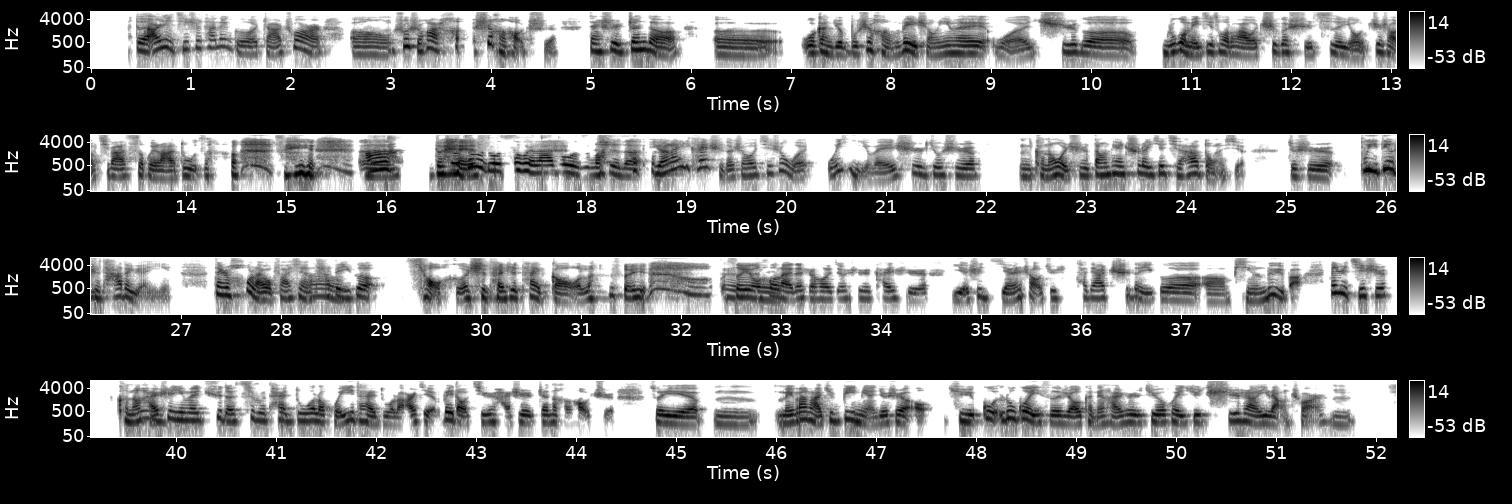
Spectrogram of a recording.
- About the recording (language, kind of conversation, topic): Chinese, podcast, 你最喜欢的街边小吃是哪一种？
- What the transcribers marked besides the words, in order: chuckle; laughing while speaking: "所以"; laughing while speaking: "对"; surprised: "啊，有这么多 次会拉肚子吗？"; other background noise; laugh; laughing while speaking: "实在是太高了，所以"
